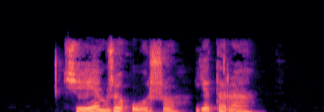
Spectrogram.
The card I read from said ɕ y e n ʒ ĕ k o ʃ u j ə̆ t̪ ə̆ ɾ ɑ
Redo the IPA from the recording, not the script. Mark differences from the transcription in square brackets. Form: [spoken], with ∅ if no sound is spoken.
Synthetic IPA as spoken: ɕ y e [m] ʒ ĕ [ʔ] o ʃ [o] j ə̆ t̪ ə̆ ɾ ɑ

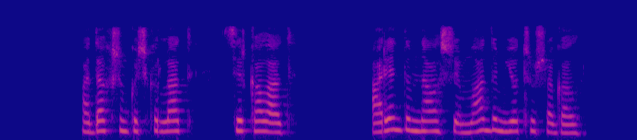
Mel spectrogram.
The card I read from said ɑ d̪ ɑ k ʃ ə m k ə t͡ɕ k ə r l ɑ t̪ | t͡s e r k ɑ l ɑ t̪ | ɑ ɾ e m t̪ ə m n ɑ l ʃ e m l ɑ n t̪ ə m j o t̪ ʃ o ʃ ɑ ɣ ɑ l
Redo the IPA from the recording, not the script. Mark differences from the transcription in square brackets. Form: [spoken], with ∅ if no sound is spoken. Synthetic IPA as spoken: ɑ d̪ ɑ k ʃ ə m k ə t͡ɕ k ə r l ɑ t̪ | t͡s e r k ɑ l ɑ t̪ | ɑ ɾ e [n] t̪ ə m n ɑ l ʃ e m l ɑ n [d̪] ə m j o t̪ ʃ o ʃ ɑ ɣ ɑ l

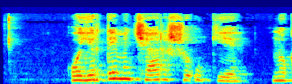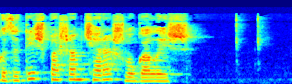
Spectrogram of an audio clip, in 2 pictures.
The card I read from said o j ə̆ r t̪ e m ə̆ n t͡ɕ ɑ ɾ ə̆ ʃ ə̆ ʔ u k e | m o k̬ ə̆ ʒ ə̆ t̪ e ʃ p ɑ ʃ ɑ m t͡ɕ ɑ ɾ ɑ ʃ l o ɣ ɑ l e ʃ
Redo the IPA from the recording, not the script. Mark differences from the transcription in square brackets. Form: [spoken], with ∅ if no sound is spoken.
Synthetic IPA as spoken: o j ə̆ r t̪ e m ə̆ n t͡ɕ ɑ ɾ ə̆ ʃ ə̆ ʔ u k e | [n] o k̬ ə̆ [z] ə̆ t̪ e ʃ p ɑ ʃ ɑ m t͡ɕ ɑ ɾ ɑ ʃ l o ɣ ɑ l e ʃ

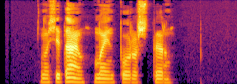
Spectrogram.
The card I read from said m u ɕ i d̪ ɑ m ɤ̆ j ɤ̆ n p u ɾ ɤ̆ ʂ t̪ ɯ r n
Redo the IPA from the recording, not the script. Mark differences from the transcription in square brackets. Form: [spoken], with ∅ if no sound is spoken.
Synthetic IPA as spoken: [n] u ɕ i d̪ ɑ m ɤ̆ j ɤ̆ n p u ɾ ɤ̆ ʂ t̪ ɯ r n

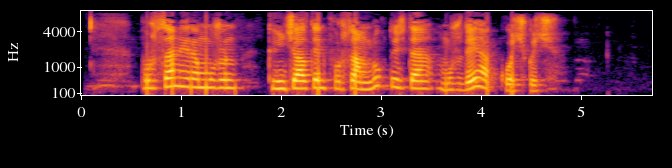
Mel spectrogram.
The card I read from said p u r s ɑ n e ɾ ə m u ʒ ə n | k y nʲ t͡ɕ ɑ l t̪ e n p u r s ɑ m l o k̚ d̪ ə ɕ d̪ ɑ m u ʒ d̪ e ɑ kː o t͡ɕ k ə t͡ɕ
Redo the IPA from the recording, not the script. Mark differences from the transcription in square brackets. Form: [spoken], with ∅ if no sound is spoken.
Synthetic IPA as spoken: p u r s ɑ n e ɾ ə m u ʒ ə n | k y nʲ t͡ɕ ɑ l t̪ e n p u r s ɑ m l [u] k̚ [t̪] ə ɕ d̪ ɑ m u ʒ d̪ e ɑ kː o t͡ɕ k ə t͡ɕ

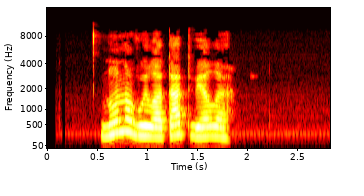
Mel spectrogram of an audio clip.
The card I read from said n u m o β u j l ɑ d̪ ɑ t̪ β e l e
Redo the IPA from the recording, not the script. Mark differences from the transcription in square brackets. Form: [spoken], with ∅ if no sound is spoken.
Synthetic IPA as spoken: n u [n] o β u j l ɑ [t̪] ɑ t̪ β e l e

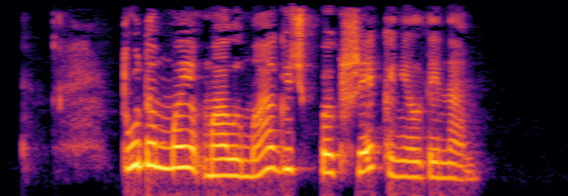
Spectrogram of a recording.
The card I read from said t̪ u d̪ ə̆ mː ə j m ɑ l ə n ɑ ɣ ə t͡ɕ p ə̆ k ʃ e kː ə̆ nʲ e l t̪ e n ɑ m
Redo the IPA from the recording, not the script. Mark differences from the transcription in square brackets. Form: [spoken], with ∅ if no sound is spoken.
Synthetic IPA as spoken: t̪ u d̪ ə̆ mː ə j m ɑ l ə [m] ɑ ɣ ə t͡ɕ p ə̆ k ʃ e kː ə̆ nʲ e l t̪ e n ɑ m

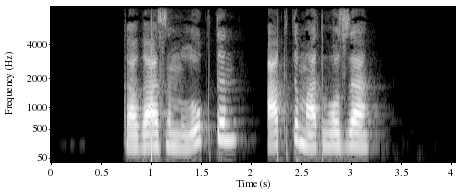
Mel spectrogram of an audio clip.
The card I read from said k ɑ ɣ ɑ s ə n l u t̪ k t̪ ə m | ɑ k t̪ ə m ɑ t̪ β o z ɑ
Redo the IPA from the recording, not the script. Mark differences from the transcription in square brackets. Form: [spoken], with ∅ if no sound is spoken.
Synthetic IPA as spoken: k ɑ ɣ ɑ [z] ə [m] l u [∅] k t̪ ə [n] | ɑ k t̪ ə m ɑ t̪ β o z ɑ

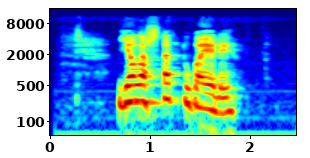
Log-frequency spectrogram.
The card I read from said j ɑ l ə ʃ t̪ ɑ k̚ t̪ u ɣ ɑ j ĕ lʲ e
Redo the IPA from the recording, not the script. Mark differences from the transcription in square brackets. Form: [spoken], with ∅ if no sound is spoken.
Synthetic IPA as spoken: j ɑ l [ɑ] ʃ t̪ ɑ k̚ t̪ u ɣ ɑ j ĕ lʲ e

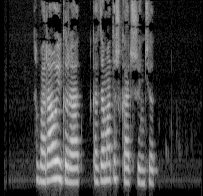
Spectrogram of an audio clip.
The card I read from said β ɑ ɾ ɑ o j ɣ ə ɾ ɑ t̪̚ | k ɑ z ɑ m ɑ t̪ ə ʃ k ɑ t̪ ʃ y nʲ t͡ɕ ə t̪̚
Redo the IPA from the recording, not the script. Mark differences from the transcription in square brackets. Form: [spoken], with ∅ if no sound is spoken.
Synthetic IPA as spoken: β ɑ ɾ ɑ o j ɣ ə ɾ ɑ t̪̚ | k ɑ z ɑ m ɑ t̪ ə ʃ k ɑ t̪ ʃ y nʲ t͡ɕ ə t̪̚

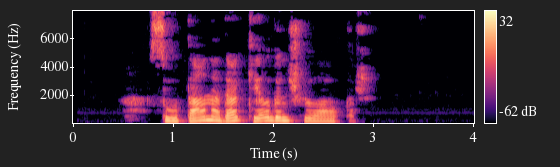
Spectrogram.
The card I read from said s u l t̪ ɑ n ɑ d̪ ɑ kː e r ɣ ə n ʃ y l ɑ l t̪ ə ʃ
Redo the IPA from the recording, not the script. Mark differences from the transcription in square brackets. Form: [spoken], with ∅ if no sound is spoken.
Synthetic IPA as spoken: s u l t̪ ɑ n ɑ d̪ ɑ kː e [l] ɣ ə n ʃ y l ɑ l t̪ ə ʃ

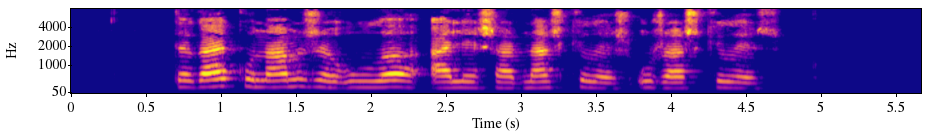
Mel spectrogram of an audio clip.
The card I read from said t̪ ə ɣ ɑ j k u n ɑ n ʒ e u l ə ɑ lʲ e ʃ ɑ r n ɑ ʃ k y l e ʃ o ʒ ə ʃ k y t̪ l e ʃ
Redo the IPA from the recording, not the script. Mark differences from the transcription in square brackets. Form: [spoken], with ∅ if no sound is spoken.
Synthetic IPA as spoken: t̪ ə ɣ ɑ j k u n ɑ [m] ʒ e u l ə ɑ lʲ e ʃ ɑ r n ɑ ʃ k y l e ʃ [u] ʒ [ɑ] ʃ k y [∅] l e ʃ

